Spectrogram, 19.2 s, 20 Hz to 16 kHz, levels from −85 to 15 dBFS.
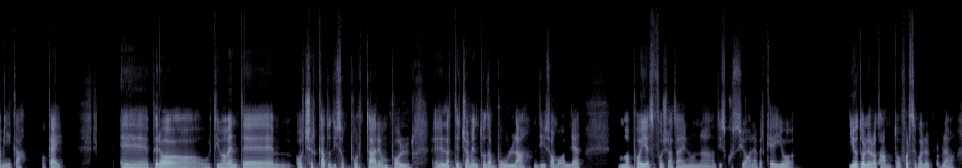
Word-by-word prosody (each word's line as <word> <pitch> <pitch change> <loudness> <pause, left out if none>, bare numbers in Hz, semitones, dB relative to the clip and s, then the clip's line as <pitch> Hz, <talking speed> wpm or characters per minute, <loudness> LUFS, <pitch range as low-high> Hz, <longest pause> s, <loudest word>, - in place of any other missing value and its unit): amica, 115 0 -5 0.4
okay. 125 -6 0 1.2
Ehm, 150 -3 +1
però, 145 -10 +5
ultimamente 140 -5 +1
ho 170 -3 -1
cercato 175 +6 0
di 145 -1 -6
sopportare 150 0 0
un 135 0 -3
po' 155 +1 +1
l 140 -3 0 0.4
ehm, 150 0 0
l'atteggiamento 150 +1 +1
da 140 -1 +1
bulla 135 0 -1
di 130 -3 -6
sua 125 +1 -1
moglie, 125 +7 -3 0.7
ma 140 0 -1
poi 165 +1 +4
è 145 - +5
sfociata 135 -2 -2
in 130 0 -3
una 125 - -6
discussione 115 - -6
perché 125 - -6
io 130 +2 -1 1.1
io 180 0 +6
tollero 145 -5 +5
tanto, 115 -1 -4
forse 160 +3 0
quello 125 -2 0
è - - 0
il 115 +1 -10
problema, 115 -1 -6
140 Hz, 110 wpm, -25 LUFS, 125-150 Hz, 1.2 s, io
